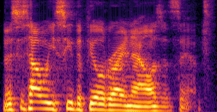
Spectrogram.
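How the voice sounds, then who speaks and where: A man's voice: a little high, fairly quick. A man co-hosting a sports podcast, casually running through standings and team updates. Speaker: podcast co-host.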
